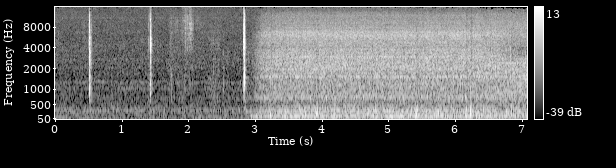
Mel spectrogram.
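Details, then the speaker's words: 2001 Chevy S10 V6, heater blower on speed 4 after replacing a fuse; speeds 1–3 still dead: a few clicks, then a steady even rush of air at full speed; high speed works. "speed 4 was fixed by replacing this fuse there was a 10 amp fuse and a 30 amp fuse hole"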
